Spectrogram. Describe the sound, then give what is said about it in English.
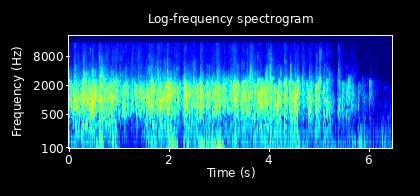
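Audience applause welcoming novelist Edna O'Brien on stage at a London Review of Books event, thick continuous clapping that tapers in the last seconds and fades out at the end. “So with that in mind, please, could I ask you again, put your hands together to welcome to the LRB, Edna O'Brien.”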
